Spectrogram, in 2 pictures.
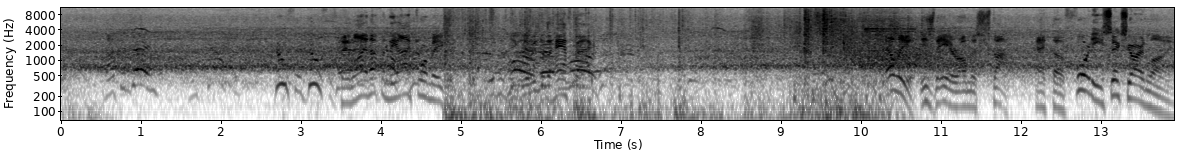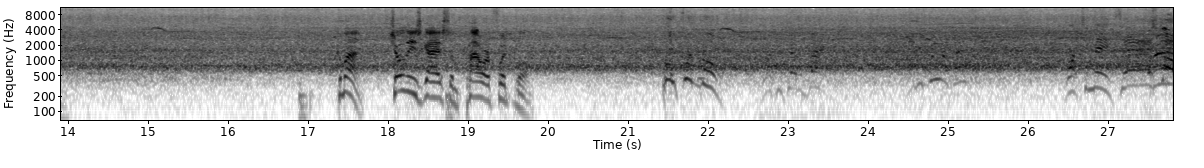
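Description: A stadium crowd roars steadily, swelling louder during a play.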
